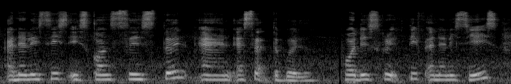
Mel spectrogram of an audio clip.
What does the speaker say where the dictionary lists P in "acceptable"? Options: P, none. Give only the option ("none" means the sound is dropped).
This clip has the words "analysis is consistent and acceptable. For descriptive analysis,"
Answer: P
